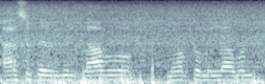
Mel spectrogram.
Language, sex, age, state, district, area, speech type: Tamil, male, 45-60, Tamil Nadu, Dharmapuri, rural, spontaneous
